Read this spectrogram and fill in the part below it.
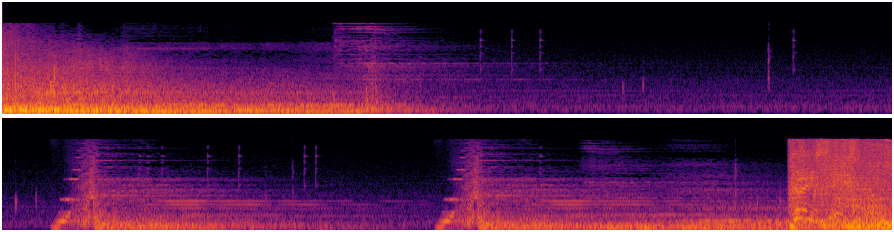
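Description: Confringo fire spells from Hogwarts Legacy burst in several loud, close blasts, each fading in a long rumbling tail, separated by quiet gaps with faint ticks.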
